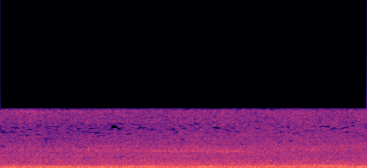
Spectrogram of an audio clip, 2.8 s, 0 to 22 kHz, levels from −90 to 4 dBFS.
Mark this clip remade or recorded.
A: recorded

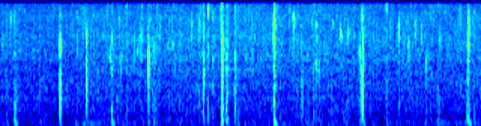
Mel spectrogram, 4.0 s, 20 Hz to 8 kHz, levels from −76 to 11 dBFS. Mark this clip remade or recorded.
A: recorded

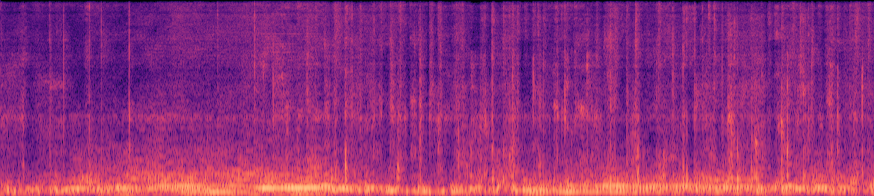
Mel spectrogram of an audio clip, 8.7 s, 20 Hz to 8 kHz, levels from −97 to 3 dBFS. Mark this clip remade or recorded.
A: remade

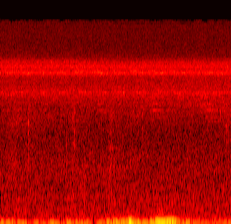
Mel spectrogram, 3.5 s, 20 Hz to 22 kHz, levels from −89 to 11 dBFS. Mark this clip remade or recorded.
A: recorded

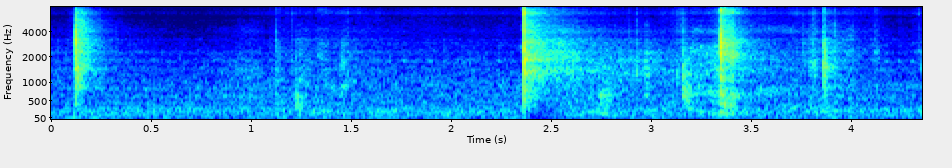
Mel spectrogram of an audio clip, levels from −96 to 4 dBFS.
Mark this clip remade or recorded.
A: remade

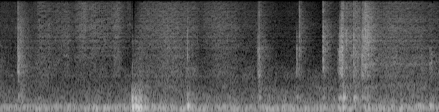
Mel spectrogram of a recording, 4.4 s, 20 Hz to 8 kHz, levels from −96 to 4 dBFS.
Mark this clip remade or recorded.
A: remade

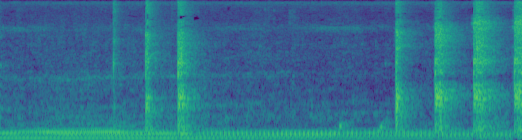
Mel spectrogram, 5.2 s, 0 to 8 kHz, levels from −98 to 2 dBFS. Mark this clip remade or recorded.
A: recorded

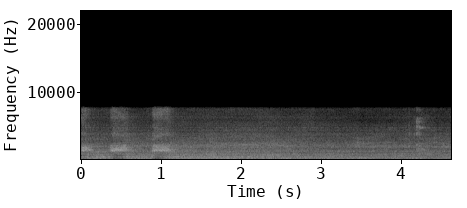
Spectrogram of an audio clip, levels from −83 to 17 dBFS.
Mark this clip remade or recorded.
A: remade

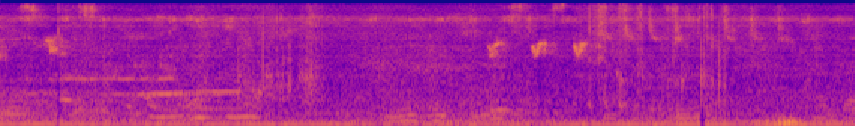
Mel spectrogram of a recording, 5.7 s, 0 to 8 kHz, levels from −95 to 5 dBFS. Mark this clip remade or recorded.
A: remade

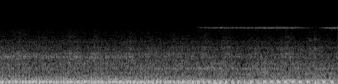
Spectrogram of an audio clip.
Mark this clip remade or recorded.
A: recorded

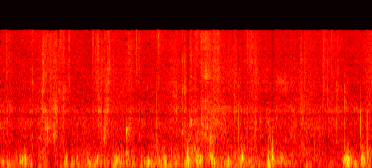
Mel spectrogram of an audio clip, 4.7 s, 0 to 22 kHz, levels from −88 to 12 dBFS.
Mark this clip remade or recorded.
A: remade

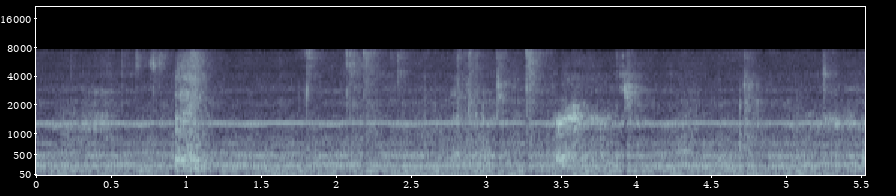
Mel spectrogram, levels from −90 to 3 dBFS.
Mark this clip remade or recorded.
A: remade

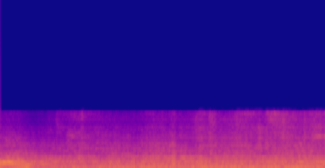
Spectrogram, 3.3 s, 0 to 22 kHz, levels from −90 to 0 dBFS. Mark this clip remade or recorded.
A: remade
